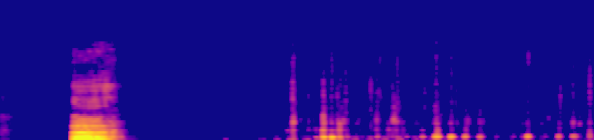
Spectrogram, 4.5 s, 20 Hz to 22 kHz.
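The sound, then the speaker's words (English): A 32-ounce bottle of 11.1% beer being opened: a short, loud voiced sweep at the start, then a pause, followed by a scatter of small clicks, fizzing crackles and soft liquid glugs. “So I'm going to crack this 32-ouncer.”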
